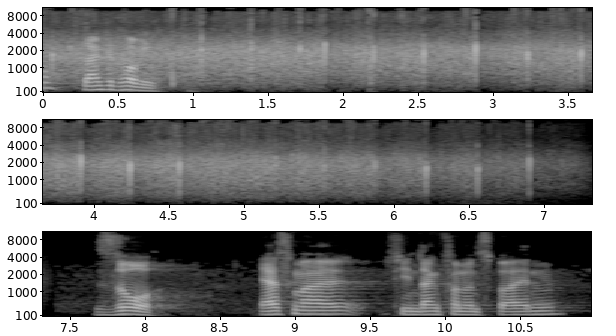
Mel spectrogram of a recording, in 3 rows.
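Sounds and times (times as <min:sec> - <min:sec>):
speech: 0:00.0 - 0:01.0, 0:07.7 - 0:08.2, 0:08.8 - 0:10.8
audience clapping: 0:00.0 - 0:07.4.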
